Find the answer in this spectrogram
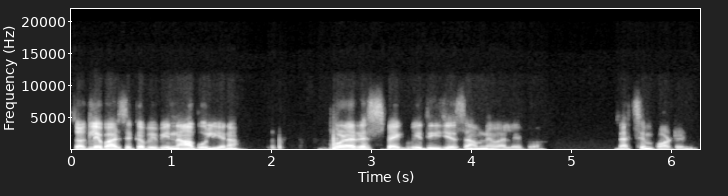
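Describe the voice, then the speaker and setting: An Indian man coaching a spoken English class, mixing Hindi and English, acting out quoted voices and slowing down on key English lines. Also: mid-range voice, steady tone, no room sound, dull audio.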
